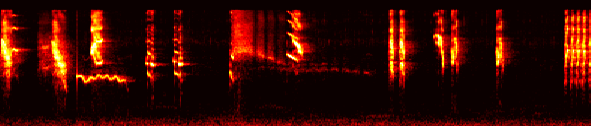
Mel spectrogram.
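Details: Oriental magpie-robin, an Indonesian songbird, with a recording meant to lure it into spreading its tail: energetic song of scratchy rasping bursts, quick whistled sweeps and clipped chips in irregular loud phrases with brief gaps, faint background hum.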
